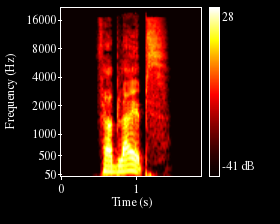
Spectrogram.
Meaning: genitive singular of Verbleib
- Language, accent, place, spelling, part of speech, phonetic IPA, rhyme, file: German, Germany, Berlin, Verbleibs, noun, [fɛɐ̯ˈblaɪ̯ps], -aɪ̯ps, De-Verbleibs.ogg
